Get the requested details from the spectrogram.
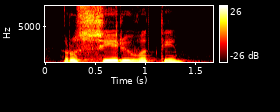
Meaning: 1. to widen, to broaden, to expand, to enlarge, to extend 2. to dilate
- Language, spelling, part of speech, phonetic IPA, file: Ukrainian, розширювати, verb, [rɔʒˈʃɪrʲʊʋɐte], Uk-розширювати.ogg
